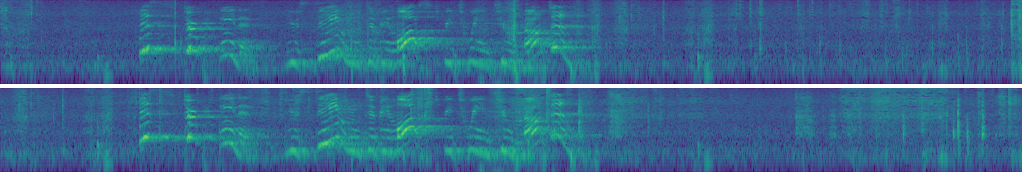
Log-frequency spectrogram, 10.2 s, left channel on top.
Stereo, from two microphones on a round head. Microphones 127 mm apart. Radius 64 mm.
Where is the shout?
50° right (ahead or behind), 2.5 m.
